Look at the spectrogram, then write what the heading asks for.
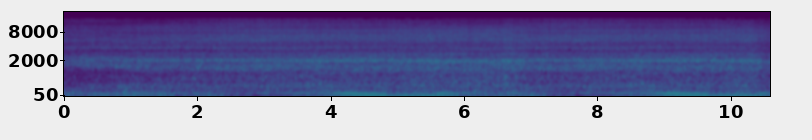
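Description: A motor running steadily, a low hum under a steady hiss.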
